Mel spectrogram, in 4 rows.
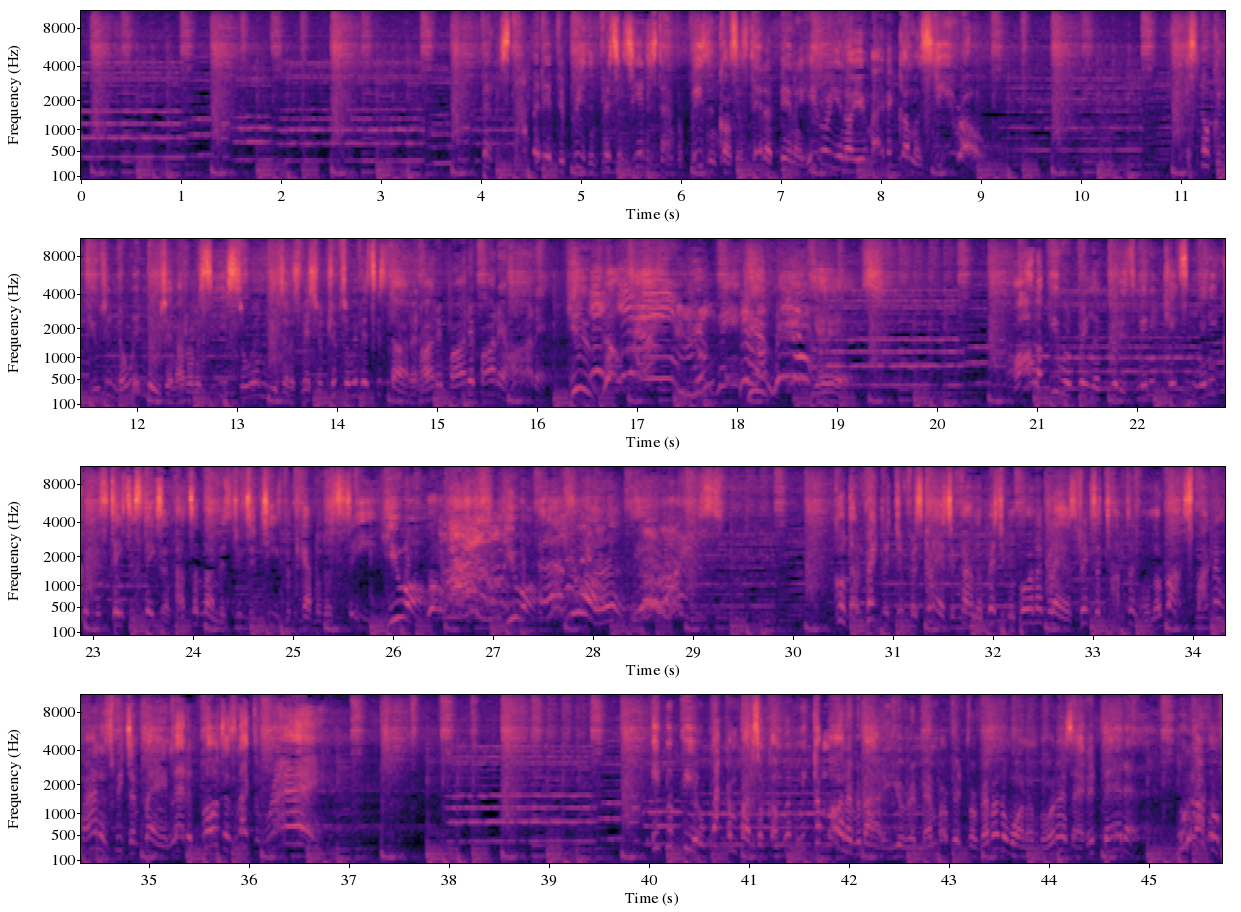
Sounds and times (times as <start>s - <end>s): Music: 0.0s - 45.7s.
